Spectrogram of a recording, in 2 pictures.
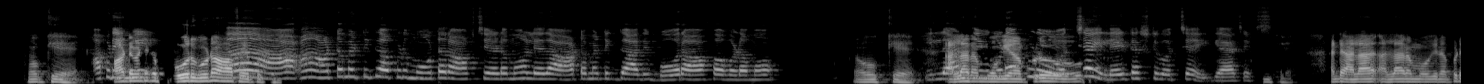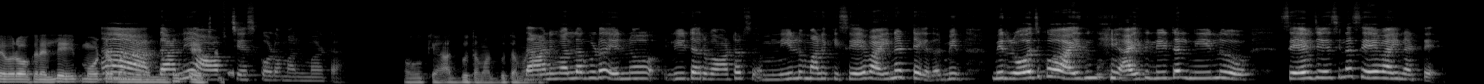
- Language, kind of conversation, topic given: Telugu, podcast, నీటిని ఆదా చేయడానికి మీరు అనుసరించే సరళమైన సూచనలు ఏమిటి?
- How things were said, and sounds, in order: in English: "ఆటోమేటిక్‌గా బోర్"; in English: "ఆఫ్"; in English: "ఆటోమేటిక్‌గా"; in English: "మోటర్ ఆఫ్"; in English: "ఆటోమేటిక్‌గా"; in English: "బోర్ ఆఫ్"; in English: "అలారం"; in English: "లేటెస్ట్‌గా"; in English: "గాడ్జెట్స్"; in English: "అలా అలారం"; in English: "మోటర్"; in English: "ఆఫ్"; in English: "లీటర్ వాటర్స్"; in English: "సేవ్"; giggle; in English: "లీటర్"; in English: "సేవ్"; in English: "సేవ్"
